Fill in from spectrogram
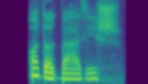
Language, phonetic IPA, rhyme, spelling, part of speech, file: Hungarian, [ˈɒdɒdbaːziʃ], -iʃ, adatbázis, noun, Hu-adatbázis.ogg
- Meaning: database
